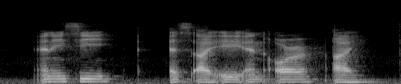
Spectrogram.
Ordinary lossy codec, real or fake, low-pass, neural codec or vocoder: AAC, 32 kbps; real; 7.2 kHz; none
